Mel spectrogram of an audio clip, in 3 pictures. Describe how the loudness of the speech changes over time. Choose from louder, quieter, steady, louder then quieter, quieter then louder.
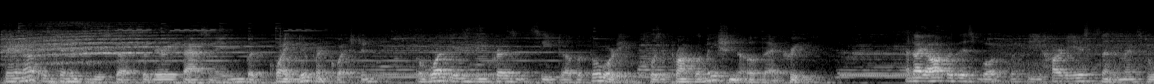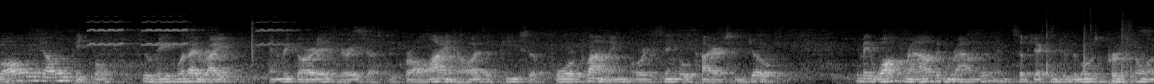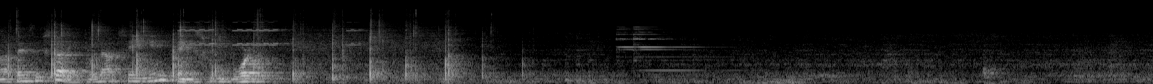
steady.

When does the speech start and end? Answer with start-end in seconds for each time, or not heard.
0.0-8.2, 9.1-19.2, 20.1-25.6.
